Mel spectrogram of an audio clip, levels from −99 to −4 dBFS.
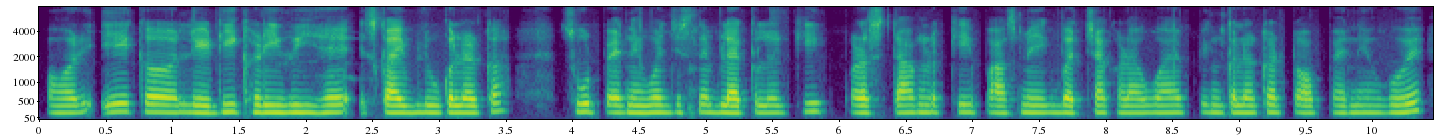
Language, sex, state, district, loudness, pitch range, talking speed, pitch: Hindi, female, Uttar Pradesh, Lalitpur, -20 LUFS, 185-200 Hz, 200 wpm, 195 Hz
